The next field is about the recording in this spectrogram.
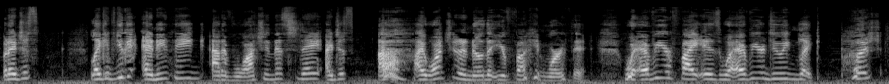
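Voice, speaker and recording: A tearful woman fitness coach speaks to her followers on a live stream. She is crying and earnest, with a bright but husky, breathy voice. She rambles, swears freely and fills her talk with "like.". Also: a little fast. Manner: earnest, rambling, swears often, many "like" fillers; voice rises high when emotional.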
